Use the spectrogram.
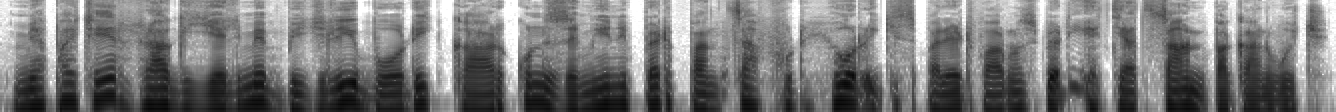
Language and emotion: Kashmiri, fearful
